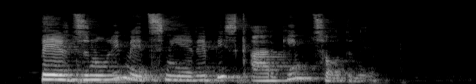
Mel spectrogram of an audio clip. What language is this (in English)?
Georgian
